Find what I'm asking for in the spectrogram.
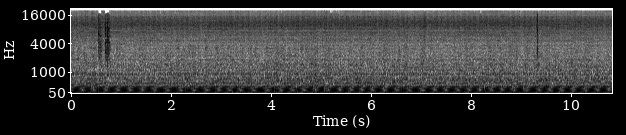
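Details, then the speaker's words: Mazda RX-7 rotary with a hard-start issue, running after plugs refitted and EGI fuse back in: steady drone with faint uneven ticks every couple of seconds, smells of raw fuel; runs a bit rough, cause unconfirmed. "so here we go see how rough it was smells like a lot of raw fuel too"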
